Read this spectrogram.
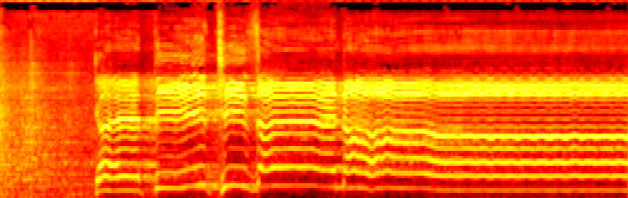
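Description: A young man sings a mournful chant loudly through a microphone.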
